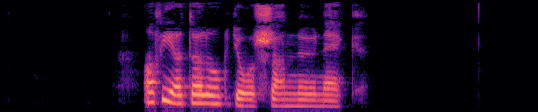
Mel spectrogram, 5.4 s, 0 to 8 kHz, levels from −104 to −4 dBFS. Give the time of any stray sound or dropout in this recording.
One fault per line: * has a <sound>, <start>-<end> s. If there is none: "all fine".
all fine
